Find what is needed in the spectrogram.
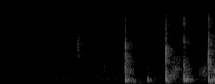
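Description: A pause of near silence, then a few short clicks and smacks in the last second: mouth sounds as the speaker draws breath to go on.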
